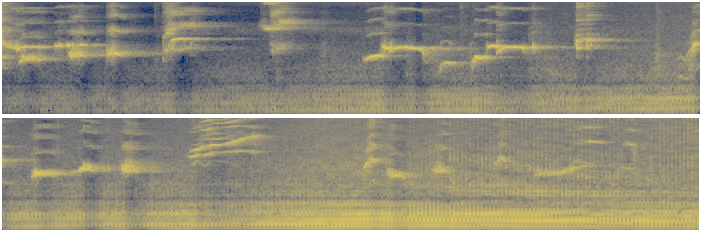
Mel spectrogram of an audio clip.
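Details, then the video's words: Oriental magpie-robin (kacer), caged and in fighting mood, delivers loud choppy bursts of sharp chips and short rising whistles for several seconds, then softer scattered notes fading into a droning low background hum. "SUARA KACER GACOR DAN FIGHTER"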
